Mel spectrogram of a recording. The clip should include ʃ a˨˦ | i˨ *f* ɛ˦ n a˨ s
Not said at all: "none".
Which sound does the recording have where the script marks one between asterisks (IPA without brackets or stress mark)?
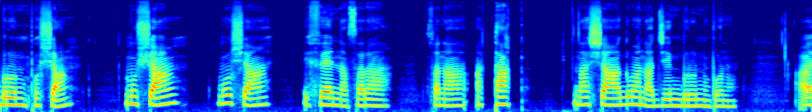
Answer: f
